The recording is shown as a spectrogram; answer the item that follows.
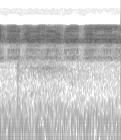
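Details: Cicadas in a garden sing in a steady, shrill, unbroken buzz that fills the air without pause.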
